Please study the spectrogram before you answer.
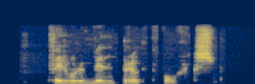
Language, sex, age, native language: Icelandic, male, 10, Icelandic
